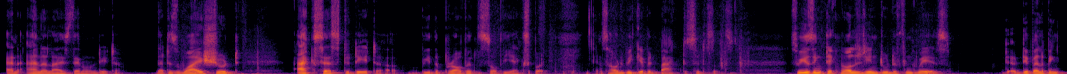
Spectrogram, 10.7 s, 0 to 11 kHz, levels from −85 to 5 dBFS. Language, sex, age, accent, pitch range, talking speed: English, male, 30-49, Indian, 85-115 Hz, 210 wpm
